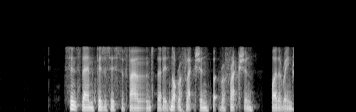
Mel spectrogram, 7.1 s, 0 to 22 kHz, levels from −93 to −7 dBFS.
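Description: Call audio freeze from 2.77 to 2.92 s in this speech recording: the sound is held as a fading buzz or hiss for about 140 ms, likely because packets arrived late and the jitter buffer ran empty. The speech then resumes where it stopped, so a gap is inserted and nothing is lost. Cut-off end at 5.87 s: the audio stops mid-sound and falls straight to digital silence with no decay for the final 1.3 s, because the last buffers were never written or played. Throughout, nothing is heard above 4 kHz, which fits G.711 mu-law call coding at 64 kbps.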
